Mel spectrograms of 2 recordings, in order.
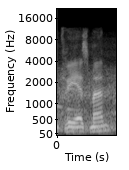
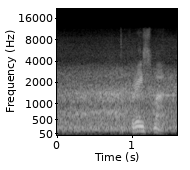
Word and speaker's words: Griezmann: Said he talks to his dog in Spanish and dreams in Spanish, so I think we can pronounce his name the Spanish way. Griezmann. Griezmann.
